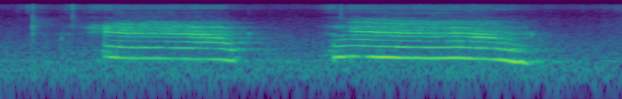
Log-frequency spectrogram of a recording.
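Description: Two drawn-out, tonal meows, each around a second long, rising and then sliding downward. They are clear and close, with a short silence between them and no talk.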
